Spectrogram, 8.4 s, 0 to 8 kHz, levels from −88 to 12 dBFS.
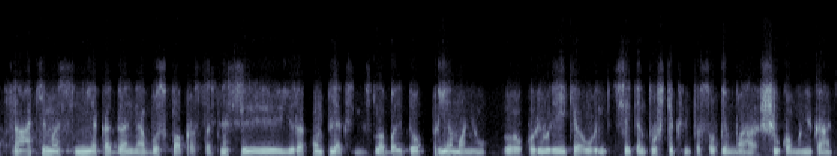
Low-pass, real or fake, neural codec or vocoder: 7.2 kHz; fake; codec, 16 kHz, 8 kbps, FunCodec, trained on Chinese and English, 25 frames a second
